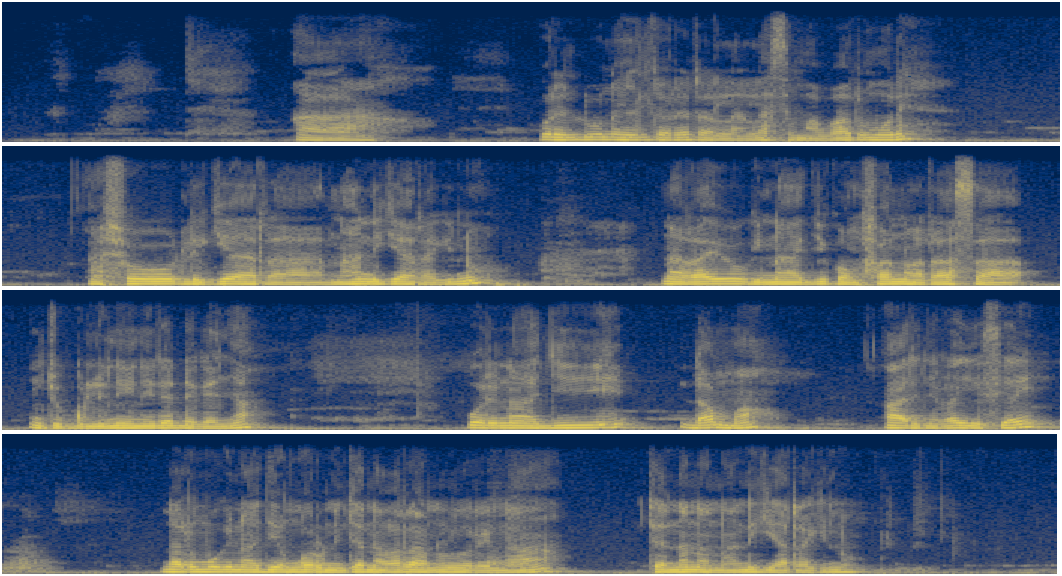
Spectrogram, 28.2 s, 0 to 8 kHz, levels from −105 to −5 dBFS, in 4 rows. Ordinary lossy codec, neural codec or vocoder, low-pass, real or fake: none; none; 7.2 kHz; real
